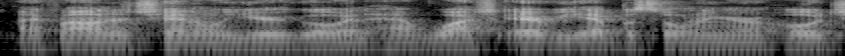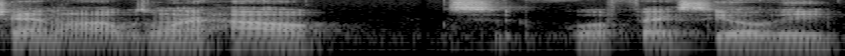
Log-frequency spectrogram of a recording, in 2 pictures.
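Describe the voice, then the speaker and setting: A man from Ohio streaming live from his phone, talking in a laid-back, unhurried way with frequent ums and asides as he reads out donations and chats about learning languages. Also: sits low, little pitch movement, a bit bright. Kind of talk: casual live-stream chat reading donations.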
